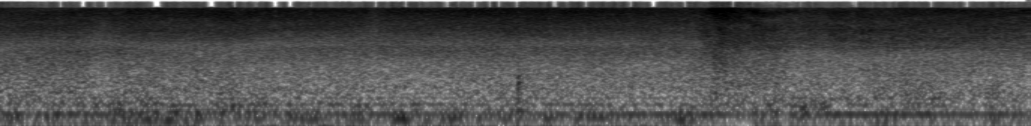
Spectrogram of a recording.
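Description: A pressure washer spray wand rinses soap off a truck with a steady, loud, hissing spray that runs without a break.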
